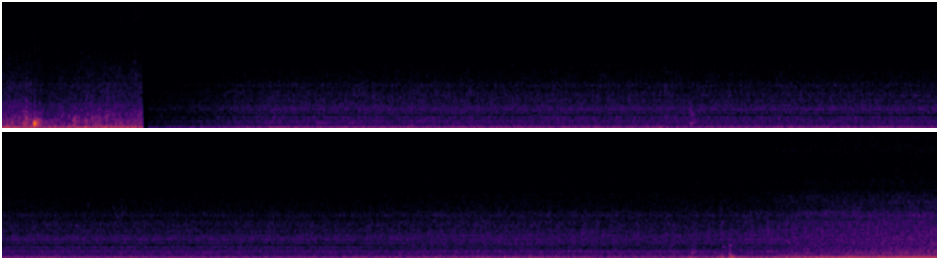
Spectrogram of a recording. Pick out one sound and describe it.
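A vehicle engine idles quietly.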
